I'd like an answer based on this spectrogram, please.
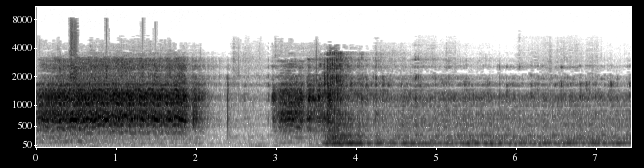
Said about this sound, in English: Start your engine, Sergeant.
